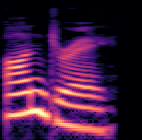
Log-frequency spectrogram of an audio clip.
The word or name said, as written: ondre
